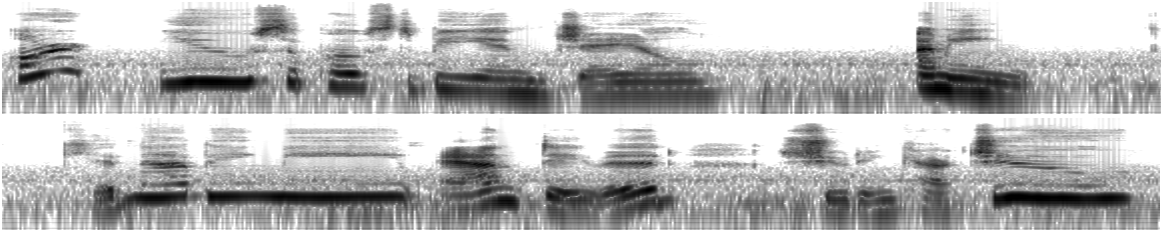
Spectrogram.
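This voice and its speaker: A woman's voice: on the high side, very animated, slow pace, warm tone, slight background noise, low-quality recording. A woman playing a nervous, emotional young woman in a naturalistic screen drama, hesitant in her speech. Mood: bitter, incredulous.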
